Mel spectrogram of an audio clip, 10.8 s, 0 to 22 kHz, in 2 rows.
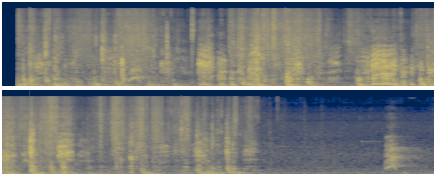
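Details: White Shepherd, a one-year-old spayed female weighing 35 lb, playing with another dog: about eight seconds of rough, broadband growling and scuffling bursts with sharp clatters, then near silence broken by one brief final noise.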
